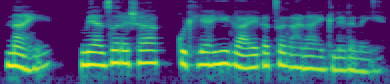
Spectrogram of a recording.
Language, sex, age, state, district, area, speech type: Marathi, female, 30-45, Maharashtra, Satara, urban, spontaneous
